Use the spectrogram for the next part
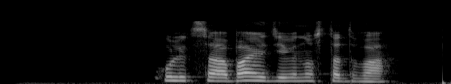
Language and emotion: Russian, neutral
